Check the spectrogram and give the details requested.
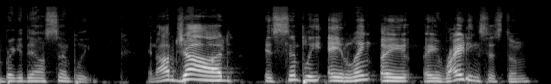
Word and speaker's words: abjad: A, B, J, A, D. It's pronounced abjad.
